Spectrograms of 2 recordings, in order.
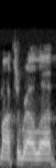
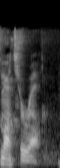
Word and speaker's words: mozzarella: If I'm going wood-fired and you want to do the fresh mozzarella, basil, maybe a little tomato chunk doesn't hurt. – It's pronounced mozzarella. – Mozzarella. – There you go.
